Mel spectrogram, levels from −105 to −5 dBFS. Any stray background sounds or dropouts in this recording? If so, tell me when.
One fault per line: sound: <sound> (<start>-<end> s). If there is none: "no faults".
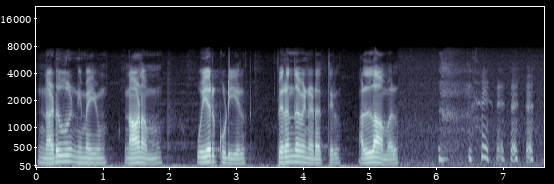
sound: laugh (6.0-7.6 s)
